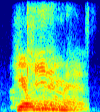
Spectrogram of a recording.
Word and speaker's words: Quilmes: It's Quilmes. Like Q-U-I-L. How do you say it? Quilmes.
